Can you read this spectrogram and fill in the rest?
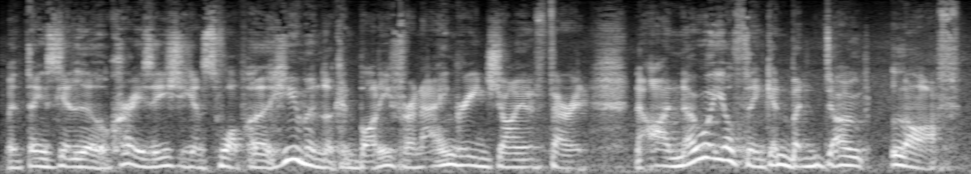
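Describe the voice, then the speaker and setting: An actor playing a wry, sardonic supernatural private investigator who narrates in conversational noir style. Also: male voice, mid-range voice, lively intonation, moderate pace, gravelly, fairly bright tone, slight background noise. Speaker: narrator and lead character. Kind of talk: noir first-person scripted narration.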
